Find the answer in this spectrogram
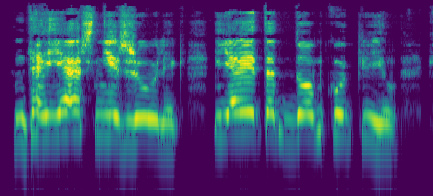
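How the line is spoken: Laughing shout. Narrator (Russian): кричал в ответ художник, засмеявшись

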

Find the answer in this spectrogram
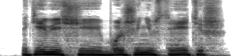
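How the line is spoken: Craftsman's mutter. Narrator (Russian): как мастер-ремесленник пробормочет

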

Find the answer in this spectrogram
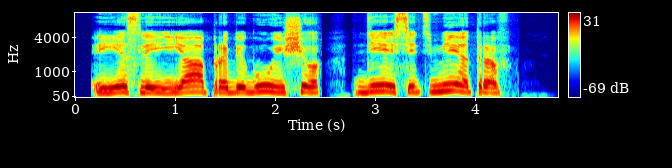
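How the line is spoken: Old man's groan. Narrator (Russian): простонал старик

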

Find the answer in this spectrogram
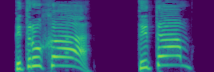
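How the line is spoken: Shouting into darkness. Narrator (Russian): щука крикнул куда-то во мрак из подвала

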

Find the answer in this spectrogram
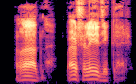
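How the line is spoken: Growl. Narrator (Russian): прорычал Гриня

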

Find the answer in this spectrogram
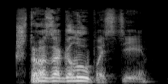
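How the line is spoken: Barked, harsh. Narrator (Russian): рявкнул Готрек

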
